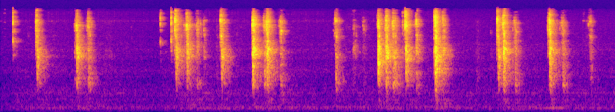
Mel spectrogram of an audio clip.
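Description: Computer keyboard typing: keystrokes come singly and in quick irregular runs, with the densest runs about two and four seconds in.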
